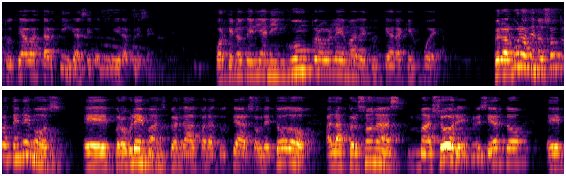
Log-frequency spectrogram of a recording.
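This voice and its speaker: A man preaches a sermon in a fairly high voice, tagging his points with rhetorical questions. The recording is dull and muffled, and his voice rings out through a roomy church hall. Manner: rhetorical questions with repeated tags. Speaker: pastor.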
